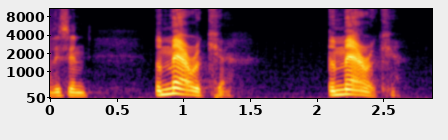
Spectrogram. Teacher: No abren la boca totalmente al final y al principio. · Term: schwa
